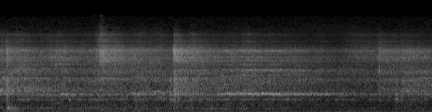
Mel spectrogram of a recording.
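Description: Hockey sticks clack against the puck and ice.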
